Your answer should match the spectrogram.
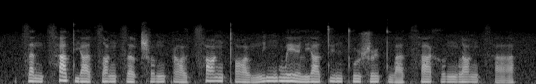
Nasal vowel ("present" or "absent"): absent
